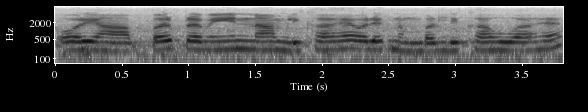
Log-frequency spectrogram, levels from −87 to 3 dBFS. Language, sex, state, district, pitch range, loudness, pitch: Hindi, female, Haryana, Charkhi Dadri, 200-215 Hz, -15 LUFS, 210 Hz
